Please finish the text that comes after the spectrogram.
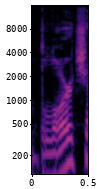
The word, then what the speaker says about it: blorch: So he turns Merklin into a blorch, I get. Like, fuck off. Yeah. It just rhymes with torch.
